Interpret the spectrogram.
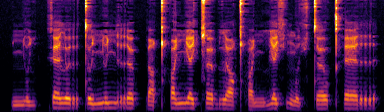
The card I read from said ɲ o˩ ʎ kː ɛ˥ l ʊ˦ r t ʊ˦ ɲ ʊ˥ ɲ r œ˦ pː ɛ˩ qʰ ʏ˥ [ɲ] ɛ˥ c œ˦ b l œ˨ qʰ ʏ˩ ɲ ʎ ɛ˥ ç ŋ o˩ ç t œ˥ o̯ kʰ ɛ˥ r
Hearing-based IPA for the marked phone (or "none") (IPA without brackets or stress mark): ɲ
